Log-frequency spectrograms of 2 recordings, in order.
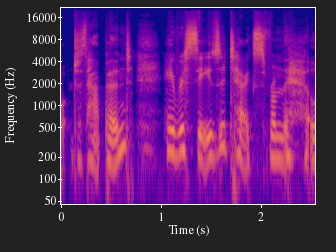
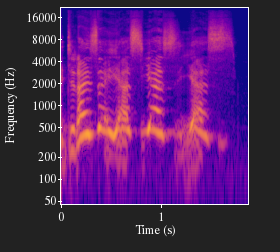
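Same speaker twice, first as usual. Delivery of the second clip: high, squealed joyful reenactment; giddy high-pitched delight; excited acceptance; 14 semitones higher than usual. Retold or imitated.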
